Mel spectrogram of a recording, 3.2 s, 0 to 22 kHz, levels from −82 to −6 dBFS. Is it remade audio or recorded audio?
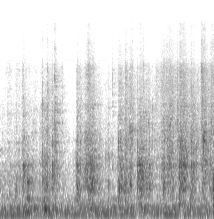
recorded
